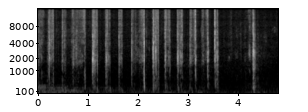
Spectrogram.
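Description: A deck of playing cards is shuffled by hand during a tarot-style card reading, a quick run of crisp riffling snaps and slaps, close and fairly quiet.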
